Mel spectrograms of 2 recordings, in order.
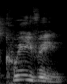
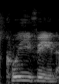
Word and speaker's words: Caoimhín: So, like, just think of it as, I suppose, Kweeveen or something like that.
